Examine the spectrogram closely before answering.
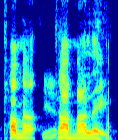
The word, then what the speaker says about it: Tamale: And that's exactly, so that was in Tamale. Tamale.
